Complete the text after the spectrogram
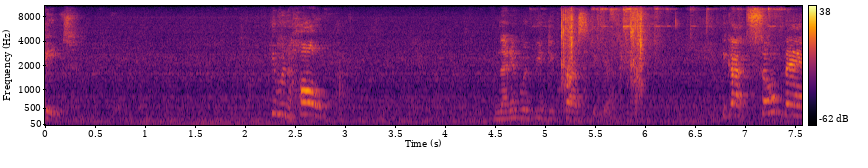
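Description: An elderly woman speaks calmly, close by.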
